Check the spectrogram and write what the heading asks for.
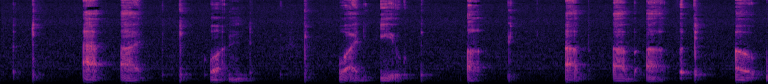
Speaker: I'm going to burp Twinkle Twinkle Little Star twinkle twinkle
